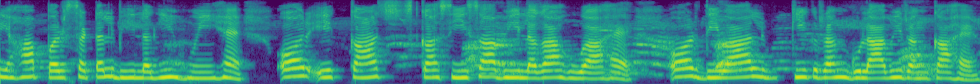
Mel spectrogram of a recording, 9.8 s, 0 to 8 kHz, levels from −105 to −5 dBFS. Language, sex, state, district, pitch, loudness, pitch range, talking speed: Hindi, female, Uttar Pradesh, Jalaun, 250 Hz, -18 LUFS, 235-265 Hz, 145 wpm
